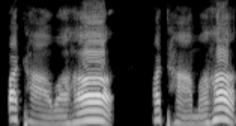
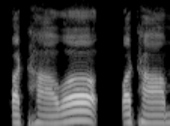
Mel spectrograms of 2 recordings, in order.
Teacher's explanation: तो अब यहां पे विसर्ग का उच्चारण नहीं करना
